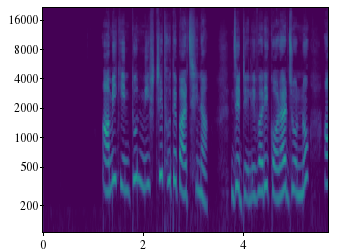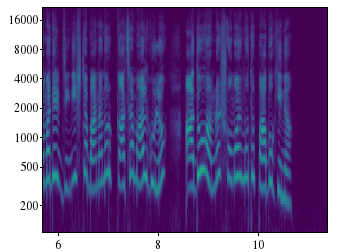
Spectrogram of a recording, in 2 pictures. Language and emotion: Bengali, fearful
